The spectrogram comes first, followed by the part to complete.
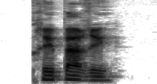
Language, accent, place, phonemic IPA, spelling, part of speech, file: French, France, Lyon, /pʁe.pa.ʁe/, préparé, verb, LL-Q150 (fra)-préparé.wav
- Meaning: past participle of préparer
